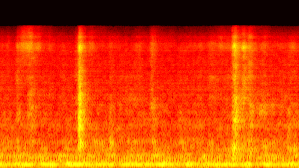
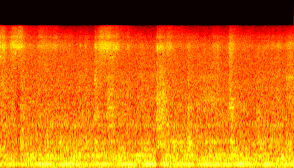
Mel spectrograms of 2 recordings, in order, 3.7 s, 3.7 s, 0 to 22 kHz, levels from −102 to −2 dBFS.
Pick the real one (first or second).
second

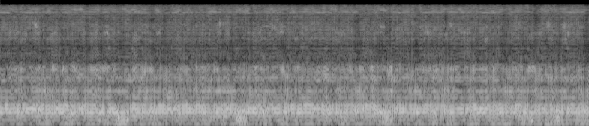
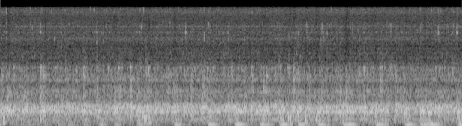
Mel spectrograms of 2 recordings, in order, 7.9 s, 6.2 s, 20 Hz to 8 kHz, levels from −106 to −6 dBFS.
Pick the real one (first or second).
second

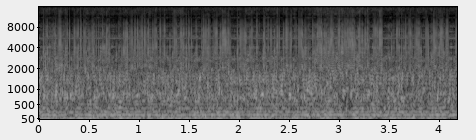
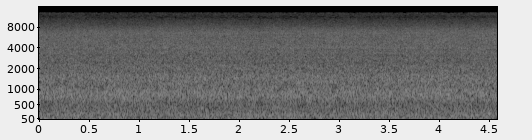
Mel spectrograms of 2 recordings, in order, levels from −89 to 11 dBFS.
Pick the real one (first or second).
second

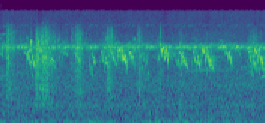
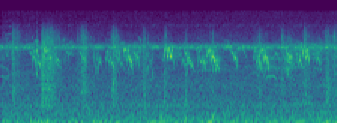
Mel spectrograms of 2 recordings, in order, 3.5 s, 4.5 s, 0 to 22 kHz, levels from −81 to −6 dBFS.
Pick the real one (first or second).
first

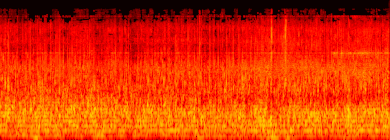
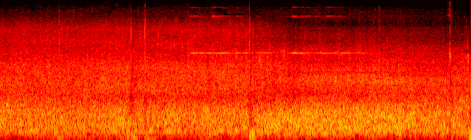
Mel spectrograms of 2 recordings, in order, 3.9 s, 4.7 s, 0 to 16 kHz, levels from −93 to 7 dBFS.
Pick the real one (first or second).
second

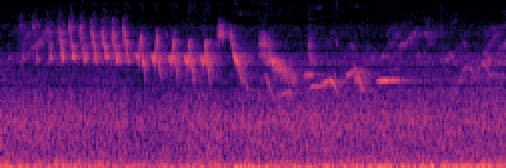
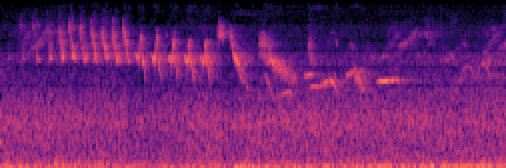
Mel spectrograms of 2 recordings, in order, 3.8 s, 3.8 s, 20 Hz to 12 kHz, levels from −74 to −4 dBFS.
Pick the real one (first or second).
second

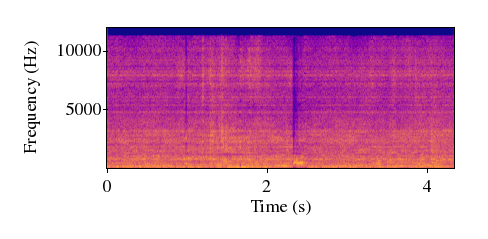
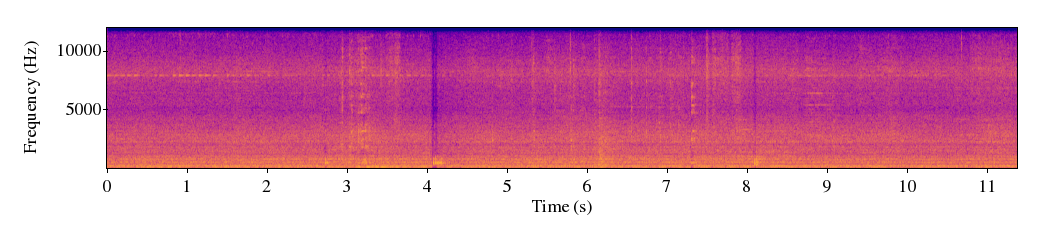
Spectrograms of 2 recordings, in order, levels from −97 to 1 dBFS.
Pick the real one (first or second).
second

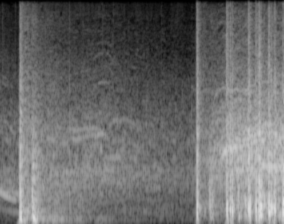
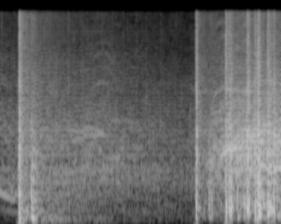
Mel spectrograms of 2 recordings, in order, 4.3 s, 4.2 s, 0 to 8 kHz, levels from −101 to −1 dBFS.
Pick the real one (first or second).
first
